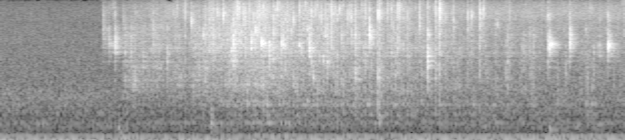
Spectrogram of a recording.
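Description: Breaded chicken fillet frying in hot oil in a wok: a dense sizzle with scattered sharp pops that starts suddenly about a second in, as the fillet goes into the oil.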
